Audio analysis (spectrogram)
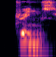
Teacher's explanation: we have a letter N here, which is transcribed with this velar nasal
